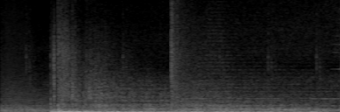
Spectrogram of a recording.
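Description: Explosions from a suicide bomber attack at a police headquarters in Peshawar: a heavy, deep boom breaks out suddenly, followed by a sustained rumbling roar and a second sharp blast, loud and distant-sounding.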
